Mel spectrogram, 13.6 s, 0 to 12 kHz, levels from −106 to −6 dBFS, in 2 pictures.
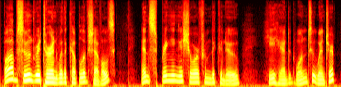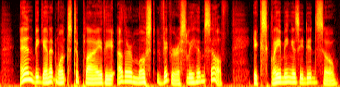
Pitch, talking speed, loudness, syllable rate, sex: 130 Hz, 155 wpm, -20 LUFS, 4.6 syllables/s, male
